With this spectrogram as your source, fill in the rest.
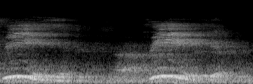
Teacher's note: Suena I. Este es un sonido que se llama iod en francés, que es como si fueran dos I.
